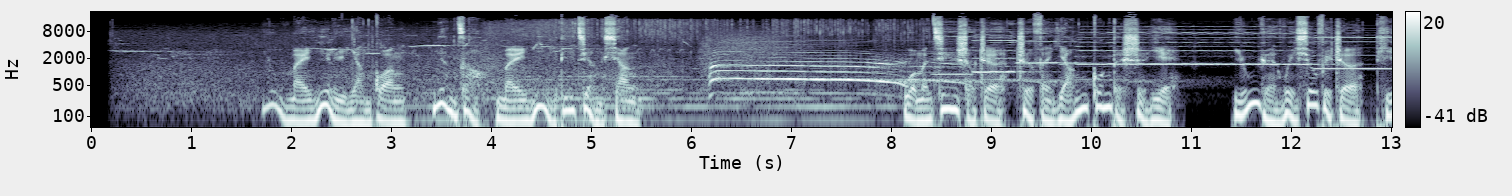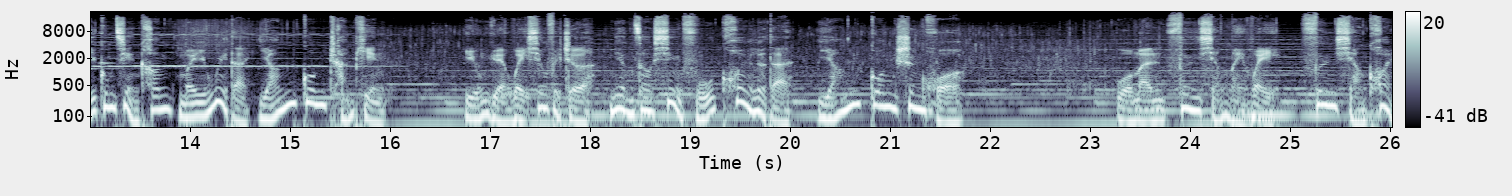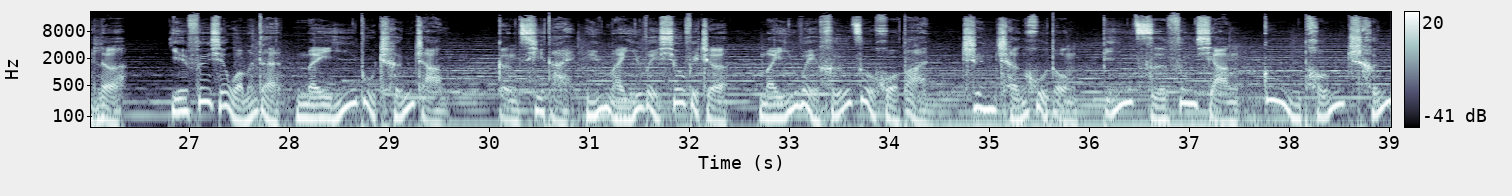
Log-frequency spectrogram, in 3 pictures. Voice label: 男 TVC广告 食品 酱油; 海天酱油

